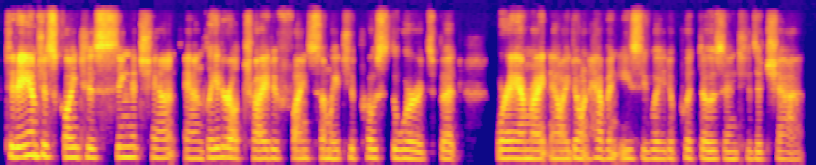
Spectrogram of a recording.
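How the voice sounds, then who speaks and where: A middle-aged American woman leads a ritual over a live stream, explaining each step in a calm, gentle way. Her voice has a gravelly fry to it, and the sound is close and dry with no room echo. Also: medium pitch, brisk. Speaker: spiritual teacher leading a ritual.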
